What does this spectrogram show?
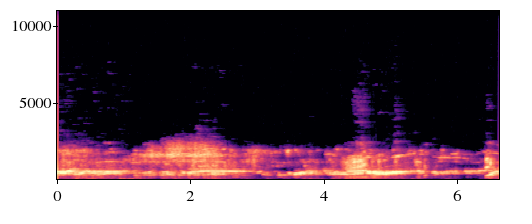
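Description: A humpback whale's song of long, low, wavering moans that slide up and down in pitch.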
